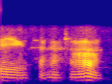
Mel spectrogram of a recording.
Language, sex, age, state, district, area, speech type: Bengali, male, 45-60, West Bengal, Alipurduar, rural, conversation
